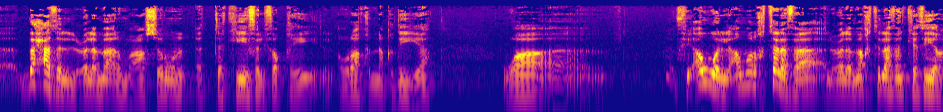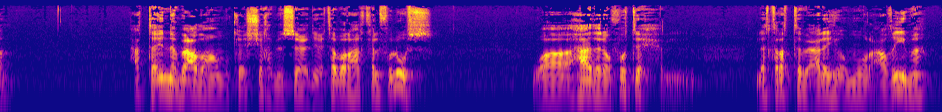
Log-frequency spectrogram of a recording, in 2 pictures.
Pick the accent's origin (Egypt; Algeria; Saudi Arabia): Saudi Arabia; فمثلا عندنا في المملكة العربية السعودية كان الريال يكتب عليه قديما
